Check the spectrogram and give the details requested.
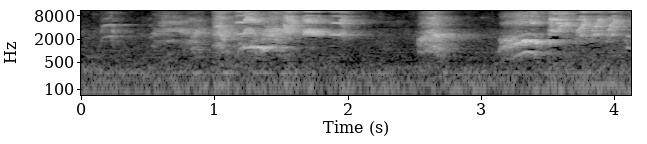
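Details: Hooded butcherbird, 'blorok' variety, in full voice: loud rasping, squawky bursts about a second long, three rough phrases separated by short pauses, with a faint higher chatter between them.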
